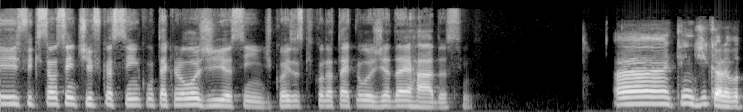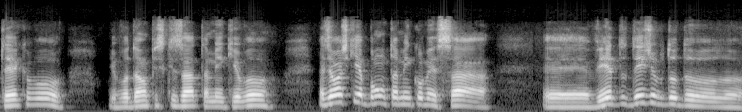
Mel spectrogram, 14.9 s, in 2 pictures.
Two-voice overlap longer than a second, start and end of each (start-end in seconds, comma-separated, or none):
none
